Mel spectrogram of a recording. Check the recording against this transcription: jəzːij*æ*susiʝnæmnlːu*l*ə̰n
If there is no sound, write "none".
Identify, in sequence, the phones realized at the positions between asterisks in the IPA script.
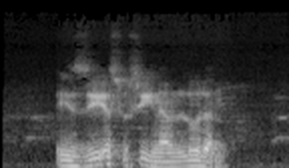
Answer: æ, l

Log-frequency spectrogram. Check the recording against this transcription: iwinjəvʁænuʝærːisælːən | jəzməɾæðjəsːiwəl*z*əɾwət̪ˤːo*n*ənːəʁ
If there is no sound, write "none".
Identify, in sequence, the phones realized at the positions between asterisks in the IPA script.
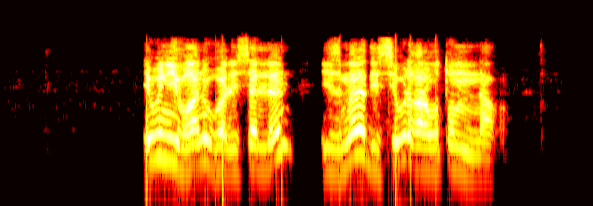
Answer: ʁ, n

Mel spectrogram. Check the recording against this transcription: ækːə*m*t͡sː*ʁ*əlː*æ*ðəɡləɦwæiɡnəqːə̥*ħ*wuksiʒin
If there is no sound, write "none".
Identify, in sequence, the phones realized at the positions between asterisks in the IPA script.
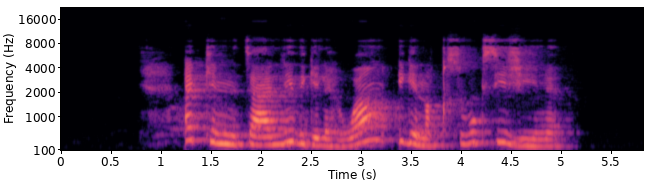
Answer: n, ʕ, i, s

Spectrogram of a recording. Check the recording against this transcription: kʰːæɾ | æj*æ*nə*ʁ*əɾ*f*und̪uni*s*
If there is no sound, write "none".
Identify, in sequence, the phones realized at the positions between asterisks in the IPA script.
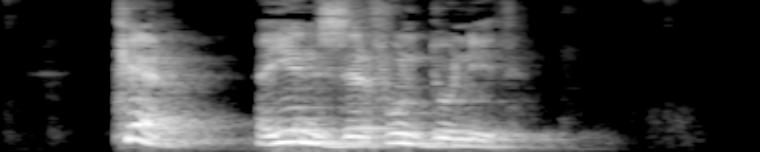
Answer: æ, z, f, θ

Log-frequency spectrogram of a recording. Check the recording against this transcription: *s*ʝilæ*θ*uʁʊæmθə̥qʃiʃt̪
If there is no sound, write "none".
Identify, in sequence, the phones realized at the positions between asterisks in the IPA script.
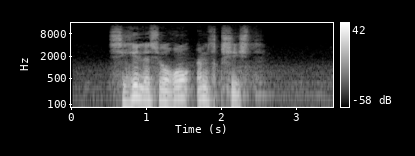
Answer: s, s

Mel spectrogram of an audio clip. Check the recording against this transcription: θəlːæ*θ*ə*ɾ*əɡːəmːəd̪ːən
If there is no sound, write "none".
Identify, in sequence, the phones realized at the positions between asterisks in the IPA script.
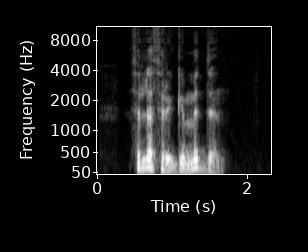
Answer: θ, ɾ

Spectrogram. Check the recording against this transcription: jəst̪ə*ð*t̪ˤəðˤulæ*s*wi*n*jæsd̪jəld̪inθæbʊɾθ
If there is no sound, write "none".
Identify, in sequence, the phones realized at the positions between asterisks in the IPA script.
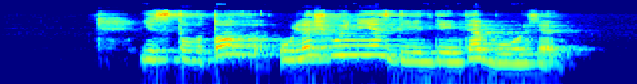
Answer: v, ʃ, n

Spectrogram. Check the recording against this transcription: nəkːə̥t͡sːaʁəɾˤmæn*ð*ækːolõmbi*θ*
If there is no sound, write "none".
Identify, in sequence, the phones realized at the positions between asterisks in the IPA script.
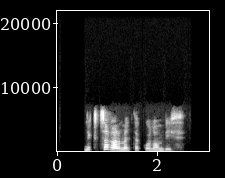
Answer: θ, θ

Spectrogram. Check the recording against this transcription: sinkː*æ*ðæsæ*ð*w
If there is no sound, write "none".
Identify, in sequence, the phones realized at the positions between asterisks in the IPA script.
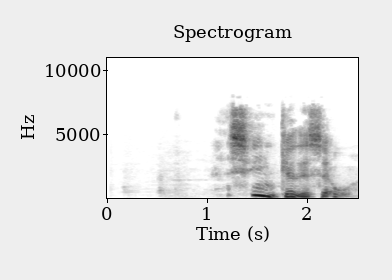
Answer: æ, none

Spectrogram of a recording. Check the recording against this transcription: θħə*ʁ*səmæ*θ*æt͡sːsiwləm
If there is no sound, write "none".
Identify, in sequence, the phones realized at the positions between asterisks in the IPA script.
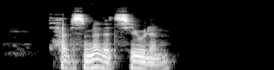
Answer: v, ð

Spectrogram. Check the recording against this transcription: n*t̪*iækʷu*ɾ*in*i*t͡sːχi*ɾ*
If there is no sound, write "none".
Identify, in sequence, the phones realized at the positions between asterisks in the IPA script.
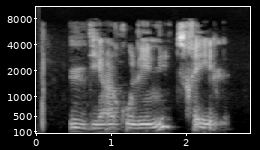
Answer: d̪, l, i, l

